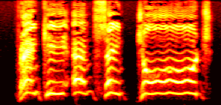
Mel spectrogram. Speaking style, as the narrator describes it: the men howled as they saw their captain in the thick of the fight

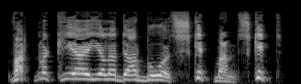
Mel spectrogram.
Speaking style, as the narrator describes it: a boer shouted from below

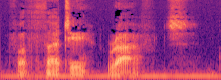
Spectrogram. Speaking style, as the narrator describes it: whispered the captain

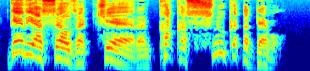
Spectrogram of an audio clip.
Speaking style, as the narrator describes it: he roared, so that even those up on the yards could hear him

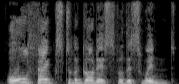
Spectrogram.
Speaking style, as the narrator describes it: Tanus shouted

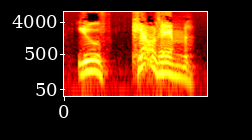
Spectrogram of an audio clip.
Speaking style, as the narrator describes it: Lothar snarled at his son

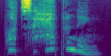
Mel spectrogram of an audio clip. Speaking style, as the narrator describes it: gasped

